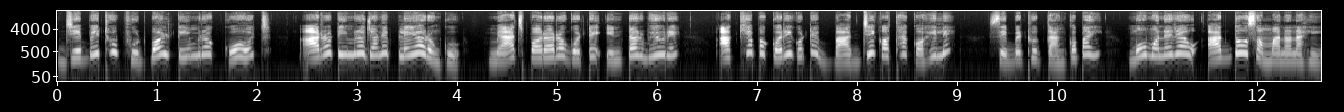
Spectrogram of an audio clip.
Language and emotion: Odia, disgusted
